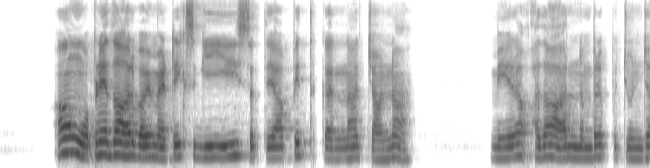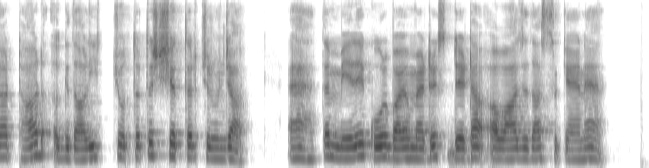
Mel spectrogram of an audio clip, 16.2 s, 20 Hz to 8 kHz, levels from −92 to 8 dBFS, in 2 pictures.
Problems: echo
